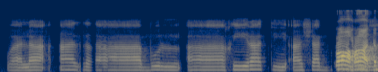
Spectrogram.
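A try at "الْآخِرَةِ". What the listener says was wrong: Tebalin ronya. Tebalin ronya. Wala azabul akhirati, jangan khirati. Jangan gitu. Jadi kalau ro dalam keadaan fathah itu ya Mbak dia harus dibaca tebal. Akhirati.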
